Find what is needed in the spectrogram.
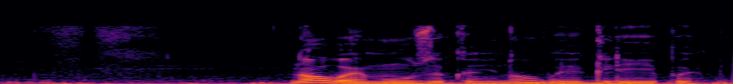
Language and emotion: Russian, sad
